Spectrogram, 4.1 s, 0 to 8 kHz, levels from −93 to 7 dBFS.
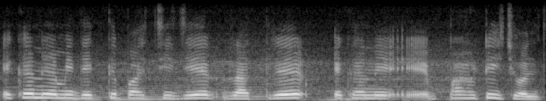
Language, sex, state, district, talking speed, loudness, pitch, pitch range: Bengali, female, Assam, Hailakandi, 145 wpm, -15 LUFS, 255 Hz, 235-275 Hz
